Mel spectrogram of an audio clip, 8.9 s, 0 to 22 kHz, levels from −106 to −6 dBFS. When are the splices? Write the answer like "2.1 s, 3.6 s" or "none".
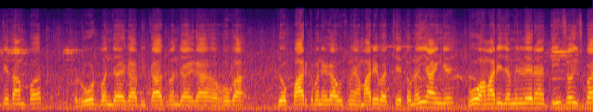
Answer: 6.9 s

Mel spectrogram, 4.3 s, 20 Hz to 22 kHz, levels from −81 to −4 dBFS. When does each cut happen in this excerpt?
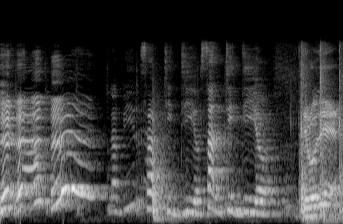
1.6 s

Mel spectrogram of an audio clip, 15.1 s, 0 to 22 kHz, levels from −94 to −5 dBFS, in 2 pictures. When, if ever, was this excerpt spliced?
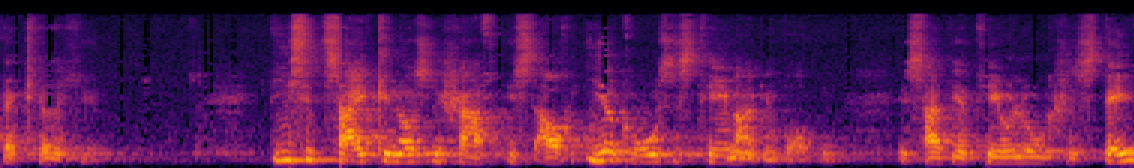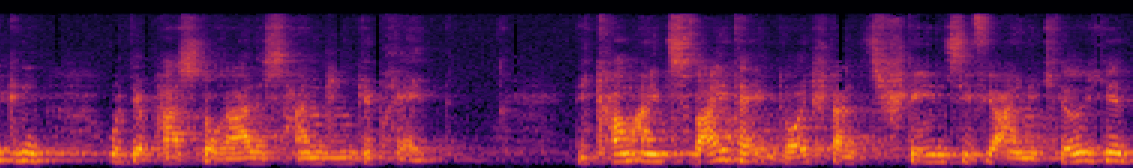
8.1 s

